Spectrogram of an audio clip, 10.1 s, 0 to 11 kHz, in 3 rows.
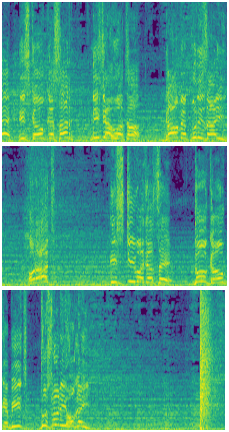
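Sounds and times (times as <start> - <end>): sharp slap: 9.7 - 10.0.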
